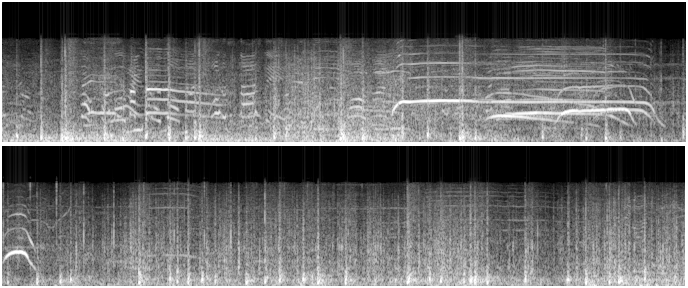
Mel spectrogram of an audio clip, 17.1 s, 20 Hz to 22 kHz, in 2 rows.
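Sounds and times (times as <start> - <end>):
fireworks bangs and crackling: 0.0 - 17.0
whistling firework whine: 4.0 - 17.0.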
